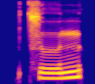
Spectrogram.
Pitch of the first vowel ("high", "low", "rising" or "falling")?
rising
